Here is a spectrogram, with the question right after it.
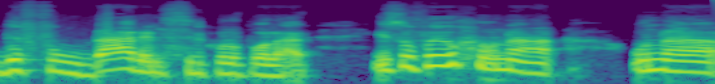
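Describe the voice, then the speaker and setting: This woman speaks with a Portuguese accent. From Brazil. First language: Portuguese (speaking Spanish). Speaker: foundation founder and literature professor. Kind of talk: panel talk, personal testimony.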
